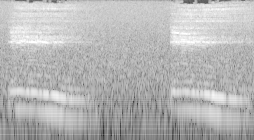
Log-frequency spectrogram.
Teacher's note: our lips are very spread very pulled out and this is a long vowel sound so think of your lips being pulled out like the vowel · High our mouth is closed again our lips are pulled and there's a lot of tension in this vowel sound tension means tight you feel it here in your cheeks and a little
